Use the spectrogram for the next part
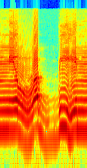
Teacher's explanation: मीम साकिन के बाद दूसरी मीम है, तो यहाँ पर इदगाम शफवी होगा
